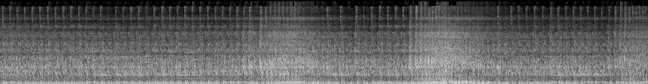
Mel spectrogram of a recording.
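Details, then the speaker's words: Yamaha Serow 250 (DG17J) air-cooled single at 96,340 km, before overhaul: rough, noisy running with a high-pitched shrill whine and a periodic muffled knock; fault not yet identified. "Now, please listen to the current engine sound. There is a rather noisy noise, including a high-pitched, shrill sound and a periodic, muffled sound."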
